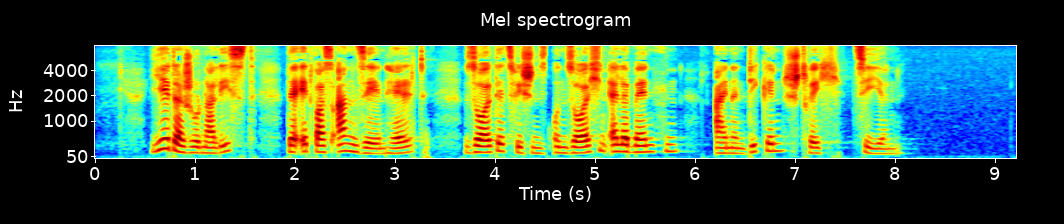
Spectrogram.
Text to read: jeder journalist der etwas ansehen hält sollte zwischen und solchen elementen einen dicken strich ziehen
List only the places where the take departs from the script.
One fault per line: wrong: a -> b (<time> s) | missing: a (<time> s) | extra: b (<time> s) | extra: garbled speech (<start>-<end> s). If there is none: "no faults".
no faults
